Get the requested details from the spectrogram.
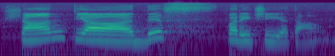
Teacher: But it's followed by Pa. It's hard to pronounce Pa without air, so we borrow Fa sound. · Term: Visarga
